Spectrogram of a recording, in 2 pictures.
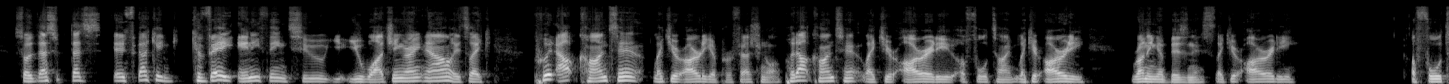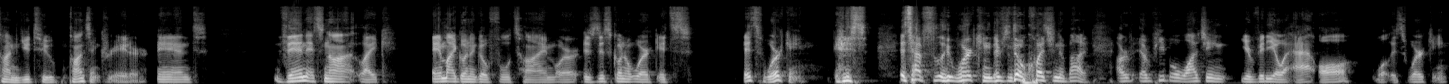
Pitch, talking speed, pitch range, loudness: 130 Hz, 180 wpm, 115-160 Hz, -17 LUFS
